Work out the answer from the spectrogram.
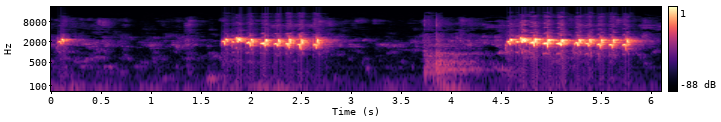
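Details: Yellow-vented bulbul song meant to provoke other bulbuls into replying: two bubbly, rapidly rolling phrases of about a second each, separated by quiet gaps and a brief soft rustle.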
